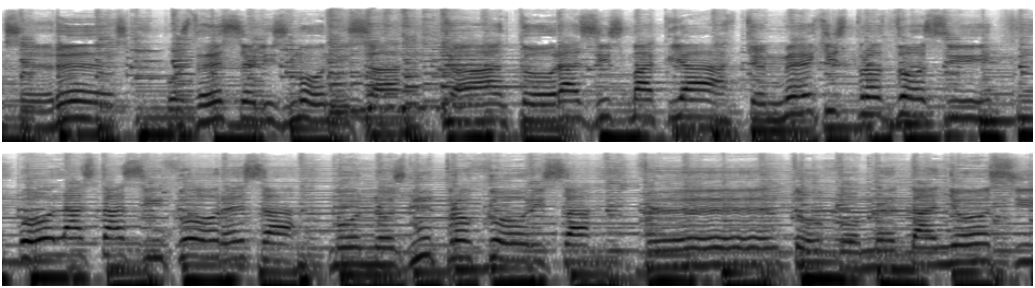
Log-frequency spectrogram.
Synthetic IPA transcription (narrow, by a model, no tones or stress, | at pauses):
seɾespozðeselizmonisakant̪oɾazismakjakemeɣispɾoðosi | olast̪asĩŋkoɾesamonozmupɾokoɾisave | nt̪okomet̪aɲosi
